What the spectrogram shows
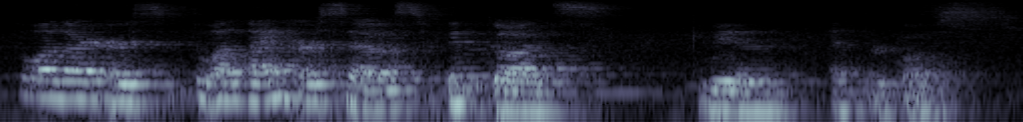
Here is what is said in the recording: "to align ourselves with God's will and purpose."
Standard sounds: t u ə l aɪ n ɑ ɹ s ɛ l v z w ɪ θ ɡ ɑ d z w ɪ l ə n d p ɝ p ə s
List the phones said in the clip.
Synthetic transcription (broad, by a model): t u ə l aɪ n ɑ ɹ s ɛ l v s w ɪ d ɡ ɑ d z w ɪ n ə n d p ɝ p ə s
